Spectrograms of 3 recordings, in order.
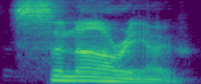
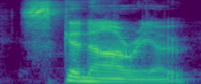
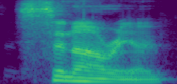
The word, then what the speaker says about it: scenario: accent this word is scenario scenario four syllables the stress falls on the second syllable so that first syllable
